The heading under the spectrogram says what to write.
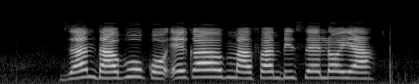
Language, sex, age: Tsonga, female, 23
